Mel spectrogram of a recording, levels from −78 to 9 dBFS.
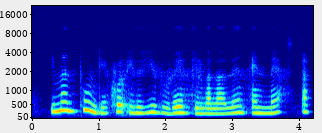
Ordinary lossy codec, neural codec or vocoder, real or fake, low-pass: none; codec, 24 kHz, 0.5 kbps, DualCodec; fake; 10.8 kHz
